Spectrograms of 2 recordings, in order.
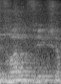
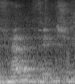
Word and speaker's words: fanfiction: vejo em alguns alunos, eu disse fanfiction, o pessoal tirou o maior sarro. Fã no sentido de divertimento, até eu me corrigi, eu contei para o Pedro, né, que é fanfiction, daí agora eu pronuncio corretamente fanfiction.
